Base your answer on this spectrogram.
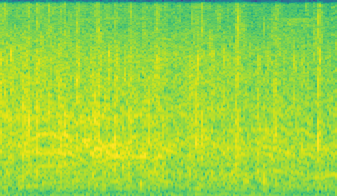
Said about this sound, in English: Clap it up, clap it up, clap it up.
